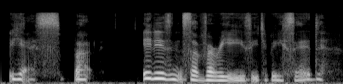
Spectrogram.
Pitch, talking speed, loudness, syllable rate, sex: 215 Hz, 155 wpm, -18 LUFS, 4.9 syllables/s, female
